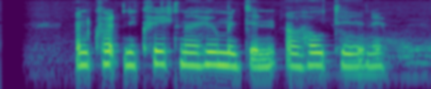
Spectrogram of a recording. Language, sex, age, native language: Icelandic, female, 15, Icelandic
